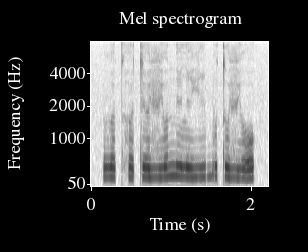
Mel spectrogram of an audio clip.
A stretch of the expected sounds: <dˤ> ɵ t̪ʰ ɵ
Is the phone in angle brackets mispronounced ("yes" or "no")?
yes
